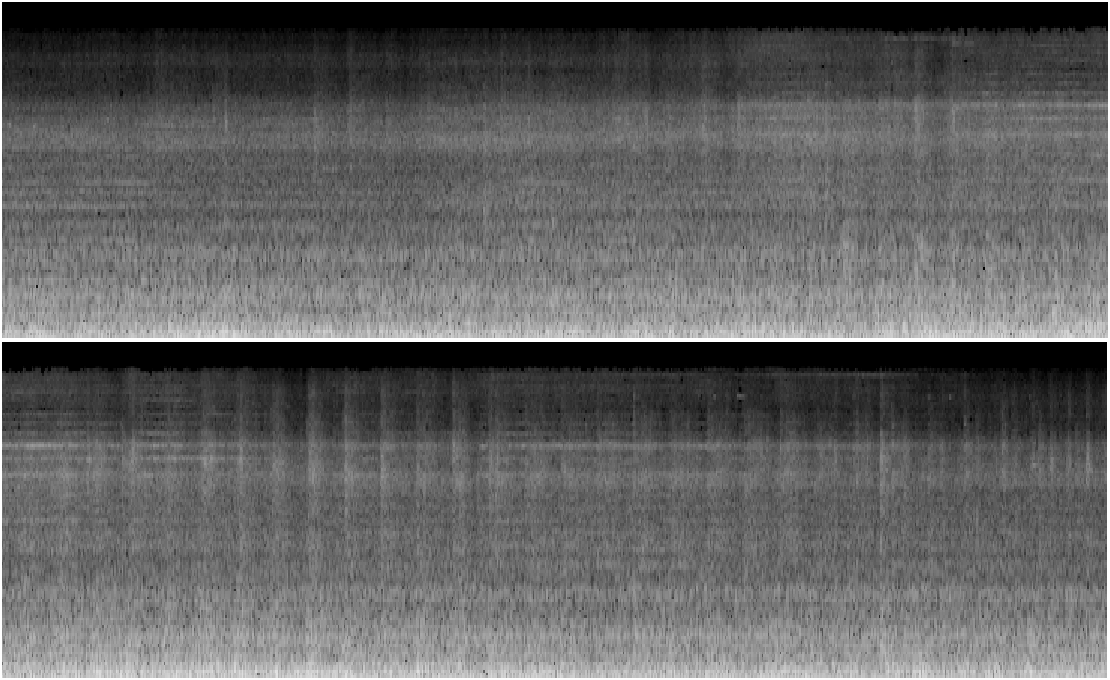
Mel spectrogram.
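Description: Freight train of loaded flatcars rolling steadily past, a continuous rumble of wheels on rail. A faint high-pitched ringing comes and goes through the middle.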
